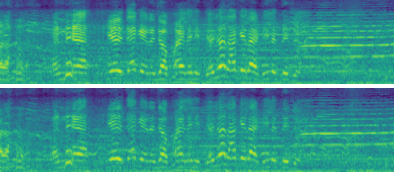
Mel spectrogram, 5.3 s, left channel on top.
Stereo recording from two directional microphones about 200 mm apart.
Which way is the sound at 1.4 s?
10° left (ahead or behind).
